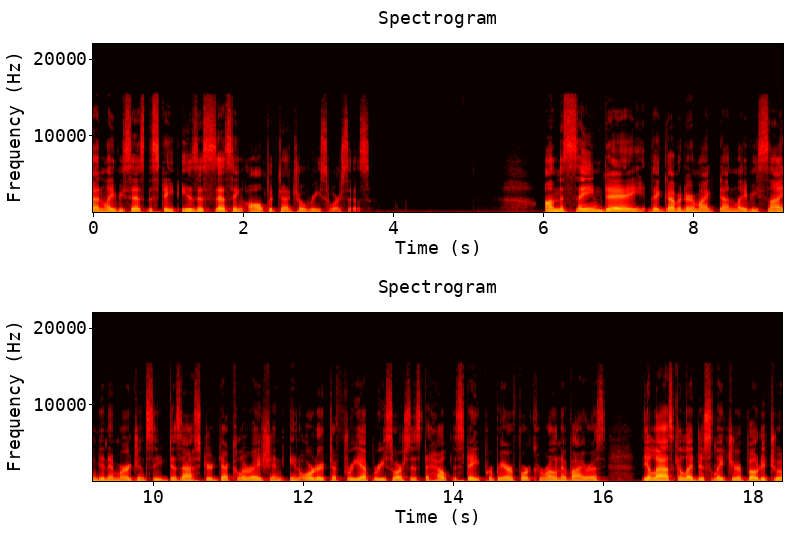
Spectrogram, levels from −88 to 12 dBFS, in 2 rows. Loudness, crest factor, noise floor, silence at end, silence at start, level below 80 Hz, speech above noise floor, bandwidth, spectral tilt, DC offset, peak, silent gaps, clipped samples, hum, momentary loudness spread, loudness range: -30 LUFS; 20 dB; -69 dBFS; 0 s; 0 s; -50 dBFS; 39 dB; 15.5 kHz; -6 dB/octave; under 0.1%; -10 dBFS; none; under 0.1%; none; 8 LU; 7 LU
